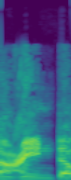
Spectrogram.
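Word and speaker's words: عين: জি, অনেকের আইনটা উচ্চারণ হচ্ছে না, খেয়াল করুন, আইন গলার ভিতর থেকে।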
